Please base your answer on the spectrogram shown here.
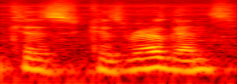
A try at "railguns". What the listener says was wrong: Railguns. Sound like you're saying real guns. Railguns.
